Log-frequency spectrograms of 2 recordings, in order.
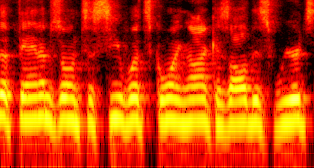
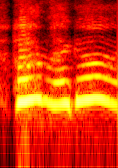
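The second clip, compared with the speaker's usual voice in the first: put-on very high, shrill, aghast old-lady cry; 11 semitones higher, 7 dB louder than usual. Joking about a racy costume, imitating an old Smallville woman walking by, mock-shocked. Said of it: "like old Smallville woman is walking by".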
